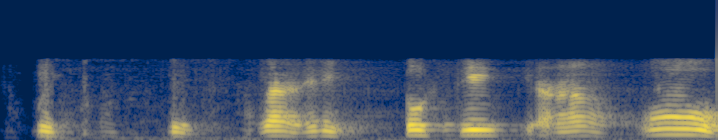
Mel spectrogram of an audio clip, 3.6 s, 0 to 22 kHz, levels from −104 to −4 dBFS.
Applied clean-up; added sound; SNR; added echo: neural mask model DeepFilterNet 3.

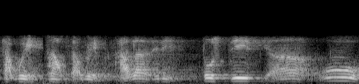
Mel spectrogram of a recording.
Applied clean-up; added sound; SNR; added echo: neural separator model SepFormer DNS4.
